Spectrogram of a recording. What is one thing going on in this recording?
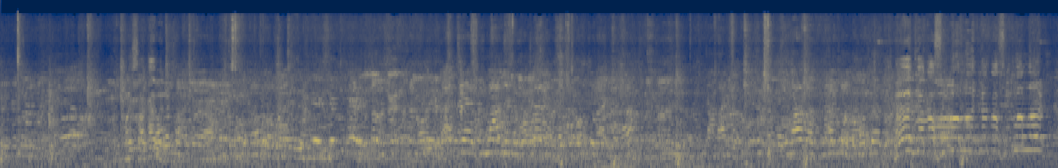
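A knife chops and scrapes through raw fish.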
